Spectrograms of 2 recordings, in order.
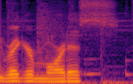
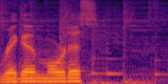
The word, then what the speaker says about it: rigor mortis: is is he's wow or maybe rigor mortis which i found out is actually how you're supposed to pronounce it's not riga mortis uh he appears to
